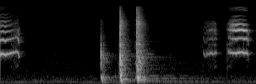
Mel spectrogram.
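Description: Nail clippers snip sharply.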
